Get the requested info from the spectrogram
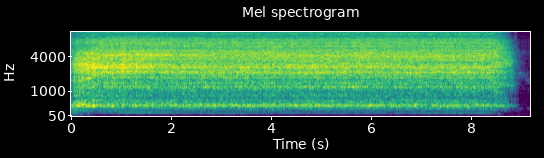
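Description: NutriBullet blender running steadily as it blends banana, eggs and peanut butter into a batter, then cutting off near the end.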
